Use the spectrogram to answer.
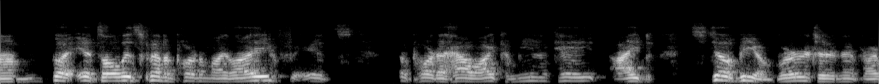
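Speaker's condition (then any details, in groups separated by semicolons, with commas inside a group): Cerebral palsy; present from birth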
